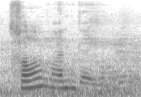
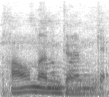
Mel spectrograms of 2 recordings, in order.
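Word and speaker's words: ข้าวมันไก่: Let's see how to actually pronounce it. Actually, Khao Man Gai. Khao Man Gai. It sounds more Similar. like gay than Oh, guy. yeah. Khao Man Gai.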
